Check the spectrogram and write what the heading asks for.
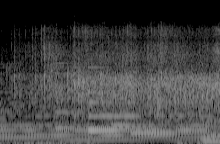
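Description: An audience applauds in a steady, dense wash of clapping that runs the full length, blended with sustained keyboard chords playing underneath.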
